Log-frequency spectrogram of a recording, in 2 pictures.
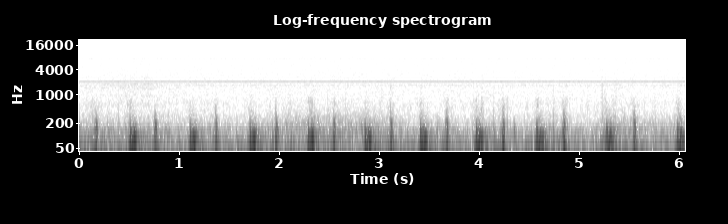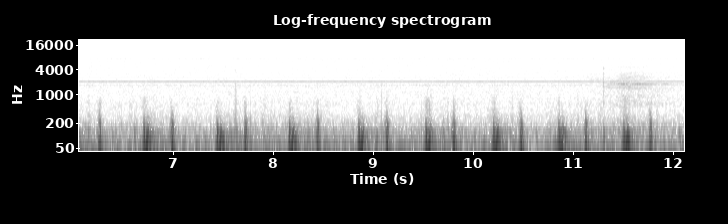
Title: Male heartbeat EKG ECG with heart sounds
